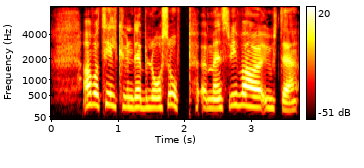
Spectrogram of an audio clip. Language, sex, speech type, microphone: Norwegian, female, spontaneous, Shure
